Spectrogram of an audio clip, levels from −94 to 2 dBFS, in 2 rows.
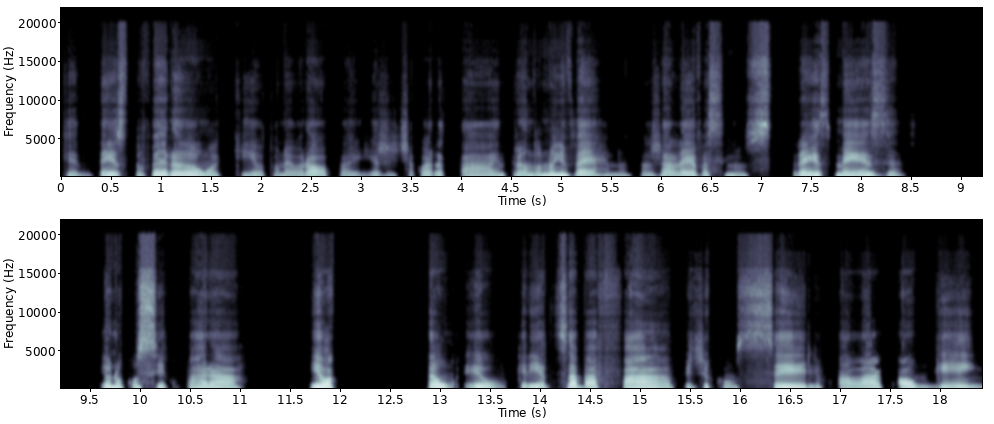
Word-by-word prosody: que 200 -2 -10 0.2
desde 245 +5 -1
o - - -10
verão 200 - +3
aqui 180 -1 -13
eu 165 0 -9
tô 175 - -19
na 165 -1 -9
Europa 165 0 -5
e 165 +1 -17
a 160 - -10
gente 165 0 -20
agora 160 +1 -8 0.2
tá 175 +1 -6
entrando 185 +2 -4
no 215 +1 +3
inverno. 160 -8 0
Então, 160 0 -13
já 165 +1 -5
leva, 170 +2 -2
assim, 185 +1 -13
uns 175 0 -9 0.2
3 190 -5 +1
meses 225 +9 0 1.2
eu 215 0 +5
não 220 0 +5
consigo 225 -1 -3
parar, 210 -3 +1 0.6
eu 225 +1 +8
a 245 - +4 0.9
Então, 230 -3 +5
eu 230 0 0
queria 230 -2 0
desabafar, 220 -3 +3
pedir 215 +1 -8
conselho, 200 0 -1 0.2
falar 200 +3 0
com 230 - +2
alguém, 215 0 -1
205 Hz, 125 wpm, -20 LUFS, 180-225 Hz, 1.2 s, eu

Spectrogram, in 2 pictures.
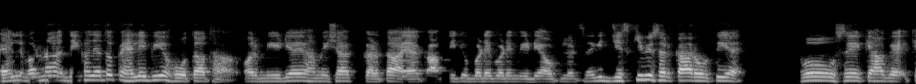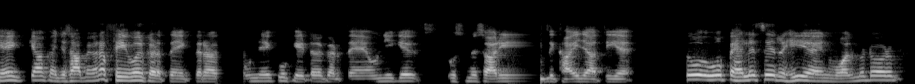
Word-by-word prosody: पहले 175 +5 +1
वरना 180 +4 -1
देखा 190 +4 -5
जाए 205 0 +2
तो 225 +2 +1
पहले 190 -2 +1
भी 200 - 0
ये 210 - +5
होता 150 0 +3
था 120 - -3 0.2
और 145 0 -1
मीडिया 145 +4 -1
ये 170 - +4
हमेशा 150 0 -1 0.2
करता 140 +2 +2
आया 130 +1 +3
काफ़ी 130 +2 -2
जो 145 - -4
बड़े-बड़े 135 0 -3
मीडिया 130 0 -5
आउटलेट्स 135 +2 -7
हैं, 150 - -6
कि 170 -1 -3
जिसकी 170 +5 0
भी 215 0 +4
सरकार 180 -1 +4
होती 170 +1 +1
है, - - +2 0.7
वो 175 +2 +4 0.2
उसे 175 +1 -1
क्या 160 -1 +3
कहें 150 -2 -1
कहें 185 +1 +2
क 170 - -24
क्या 195 -1 +2
कहें? 165 -5 -5
जैसे 150 +2 -2
आपने 160 +1 +2
कहा 180 - -2
ना 240 - +4
फ़ेवर 185 -3 +3
करते 150 -2 0
हैं 140 - -1
एक 135 - -9
तरह, 140 -1 -1 0.3
उन्हीं 150 +1 -4
को 170 +2 -7
कैटर 140 -1 -2
करते 135 0 -5
हैं, 135 0 -2
उन्हीं 145 +2 -8
के 155 0 +3
स 155 - -25 0.2
उसमें 150 0 -8
सारी 145 +1 +2 0.4
दिखाई 135 -1 0
जाती 130 0 -1
है, 125 -1 +1 0.6
तो 445 0 +7
वो 425 +1 +6
पहले 185 +4 +4
से 225 +2 +3
रही 185 +1 0
है 170 -4 +4
इनवॉल्वमेंट, 145 +7 -3
और 200 -1 +1
155 Hz, 215 wpm, -22 LUFS, 140-180 Hz, 0.7 s, तो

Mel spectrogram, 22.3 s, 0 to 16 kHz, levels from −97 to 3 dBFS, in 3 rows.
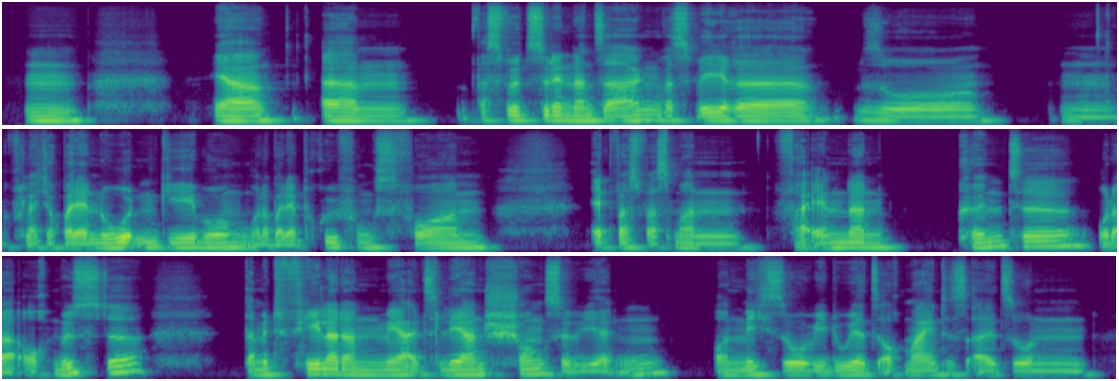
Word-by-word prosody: Mhm, 100 +1 -1 0.8
ja, 95 +1 +5 0.3
ähm, 95 -1 +1 0.2
was 105 -6 -4
würdest 105 -1 +2
du - - +4
denn 105 -1 +4
dann 100 0 +2
sagen, 100 +5 +2
was 100 +1 -2
wäre 95 0 +3 0.2
so, 90 -2 -2 0.5
hm, 85 -2 -10
vielleicht - - -5
auch - - -6
bei - - +4
der 90 - +5
Notengebung 105 0 +2
oder - - -3
bei - - 0
der - - +1
Prüfungsform 100 -1 -3 0.6
etwas, 100 0 -1
was - - -3
man 90 0 -4
verändern 105 0 0 0.4
könnte 125 +4 0
oder - - +1
auch 85 +5 -4
müsste, 140 - +1 0.6
damit 100 +1 -1
Fehler 115 +3 +5
dann 100 -2 +1
mehr 100 +1 +3
als 105 - -1
Lernchance 110 -1 +1
wirken 110 - -5 0.2
und 95 -1 -4
nicht 100 +1 -1
so, 95 -2 +2
wie 95 -1 -4
du 100 +2 -3
jetzt 95 -2 +1
auch - - -3
meintest, 95 +1 -2
als 90 - -2
so 90 - 0
'n 90 +1 -9
100 Hz, 130 wpm, -22 LUFS, 95-105 Hz, 0.8 s, ja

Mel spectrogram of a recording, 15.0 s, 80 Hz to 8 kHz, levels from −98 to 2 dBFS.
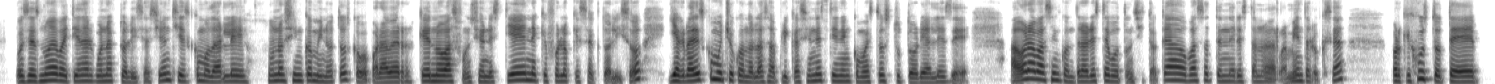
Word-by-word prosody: pues, 195 +1 -1
es 200 0 +3
nueva 220 0 +5
y - - -7
tiene 200 +1 +1
alguna 200 0 0
actualización, 195 +5 -4
sí 215 - 0
es 195 - -6
como 200 -1 -2
darle 190 +1 +1 0.2
unos 215 +1 0
5 215 0 0
minutos 195 +4 -2
como - - -2
para 160 - +1
ver, 170 +1 0
qué 200 - +3
nuevas 195 0 +5
funciones 175 +1 -4
tiene, 225 +1 +4
qué 205 - -6
fue 200 +1 -5
lo 200 - -1
que 180 - -11
se - - -8
actualizó. 485 - -3 0.3
Y - - +7
agradezco 210 +6 +5
mucho 250 -3 +3
cuando 190 -4 0
las 170 +2 -2
aplicaciones 180 +5 -3
tienen 195 -1 -1
como 175 -2 -2
estos 195 +2 -4
tutoriales 165 0 -2
de, - - -5 0.4
ahora 275 +1 +6
vas 245 -2 +3
a - - +3
encontrar 185 -4 -1
este 200 +1 -1
botoncito 190 -1 -6
acá, 230 -1 +3
o - - -1
vas 215 +1 -2
a - - -4
tener 195 -2 -5
esta 190 - -8
nueva 185 - -4
herramienta 210 -2 -3
o - - -11
lo - - -8
que - - -12
sea, 245 +5 -1 0.4
porque 205 0 0
justo 270 -5 +1
te 180 -1 +4
200 Hz, 235 wpm, -22 LUFS, 185-220 Hz, 0.4 s, Y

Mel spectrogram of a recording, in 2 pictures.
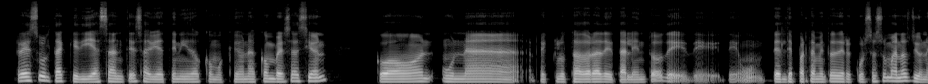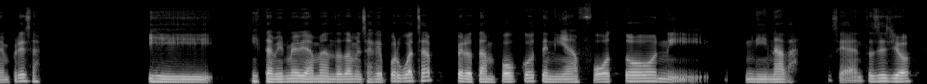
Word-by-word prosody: resulta 175 -2 +3
que 135 -4 -1
días 125 +2 +2
antes 135 +2 0
había 120 -2 +2
tenido 125 0 -2
como 115 -3 -5
que 120 - -4
una 120 0 -1
conversación 150 - 0 0.4
con 130 +2 +3
una 125 -3 +1
reclutadora 125 +1 +1
de 120 -2 +1
talento 115 -7 0
de - - -2
de - - -10
de - - -8
un - - -7
del 125 -1 +2
departamento 125 +1 0
de 135 - +3
recursos 120 +3 -4
humanos 165 0 +2
de 135 - +2
una 115 -2 -2
empresa. 135 +4 -2 1.1
Y 120 -3 +1 0.4
y 135 - -1
también 125 0 +2
me 140 - +4
había 130 -2 +4
mandado 125 -2 +1
mensaje 120 +1 -2
por 145 +2 0
WhatsApp, 180 +6 +1 0.2
pero 130 -3 +4
tampoco 130 +3 +1
tenía 125 -3 -1
foto 145 +4 +1
ni 130 -4 -6 0.3
ni 120 -2 -1
nada. 120 0 -2 0.2
O - - -19
sea, - - -5
entonces 135 - 0
yo, 140 0 +2
125 Hz, 150 wpm, -23 LUFS, 120-140 Hz, 1.1 s, me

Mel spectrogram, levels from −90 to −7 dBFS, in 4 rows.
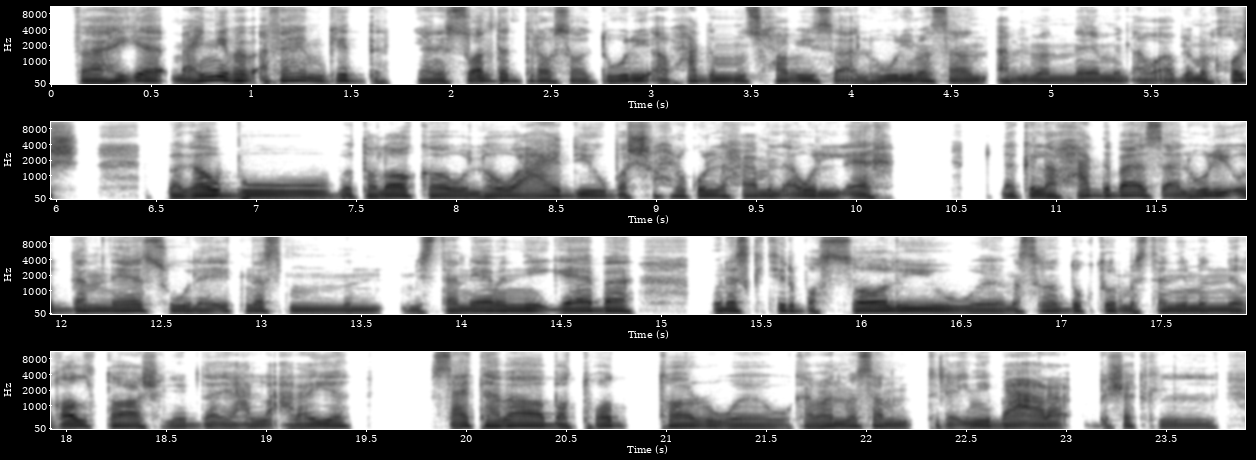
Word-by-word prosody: فهي 120 +5 +3
مع 115 -1 -1
إني 160 +4 +6
بابقى 140 -1 +2
فاهم 145 -4 +1
جدًا، 115 -5 -3 0.2
يعني 100 +2 -2
السؤال 120 +4 +2
ده 145 +2 -1
أنت 135 -1 -8
لو 120 -2 -1
سألته 115 +2 -1
لي 130 - +3
أو - - -4
حد 125 0 -4
من 125 -1 +1
صحابي 125 +1 0
سأله 120 0 -1
لي 125 - +4
مثلًا 120 -3 0
قبل 115 +1 -3
ما 115 -1 -1
بنعمل 120 +2 -2
أو 95 - -6
قبل 115 +3 -4
ما 115 - +1
نخُش، 135 +6 0 0.4
باجاوبه 120 -1 +4
بطلاقة 120 +2 +1
واللي 115 -2 +1
هو 120 +1 +3
عادي 125 +2 +1
وباشرح 120 +1 -1
له 125 - +1
كل 125 0 +1
حاجة 125 +1 -2
من 125 - +1
الأول 125 0 +1
للآخر، 115 -2 -1 0.6
لكن 115 0 -1
لو 110 - +3
حد 135 +5 -1
بقى 145 0 +3
سأله 120 +1 +1
لي 140 - +4
قدّام 120 +1 -1
ناس 135 0 +1
ولقيت 120 +2 -3
ناس 130 -1 -2
من 115 -1 -3
مستنية 115 +2 0
منّي 130 -1 +3
إجابة 125 +4 +2 0.4
وناس 125 +2 +2
كتير 130 -2 -4
باصة 125 +3 +3
لي 130 0 +4
ومثلًا 110 0 -1
الدكتور 120 +1 -3
مستني 120 +2 -1
منّي 115 0 +1
غلطة 120 +3 +1
عشان 115 -2 -1
يبدأ 115 0 -4
يعلق 105 +3 -4
عليَّ، 120 +5 +1 0.5
ساعتها 130 0 +1
بقى 135 0 +4
باتوتر 125 +3 -2 0.4
و 110 -1 -1
وكمان 105 +3 -2
مثلًا 125 -2 0
تلاقيني 120 +6 -2
باعرق 115 0 +1
بشكل 110 -5 -6
120 Hz, 190 wpm, -21 LUFS, 115-125 Hz, 0.6 s, إني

